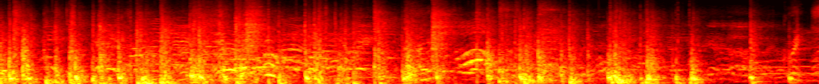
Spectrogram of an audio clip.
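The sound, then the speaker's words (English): A rapid flurry of heavy punches lands in close succession, knocking a man unconscious, dull thuds and smacks piling over one another, with grunting and raised voices mixed into the scuffle before it trails off. “You knocked him out.”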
